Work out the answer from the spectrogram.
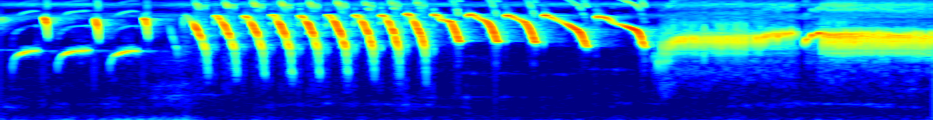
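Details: Female canary sound used as a lure to make male canaries sing quickly: short rising whistles, then a rapid series of downward-sweeping high notes, ending in a dense buzzy trill.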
